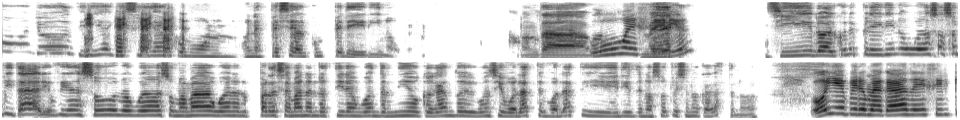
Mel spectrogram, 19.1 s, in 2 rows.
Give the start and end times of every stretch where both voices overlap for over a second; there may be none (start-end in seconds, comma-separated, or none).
none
